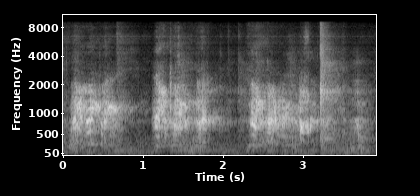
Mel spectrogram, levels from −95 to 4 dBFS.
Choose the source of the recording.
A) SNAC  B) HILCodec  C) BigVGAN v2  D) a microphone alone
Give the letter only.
A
